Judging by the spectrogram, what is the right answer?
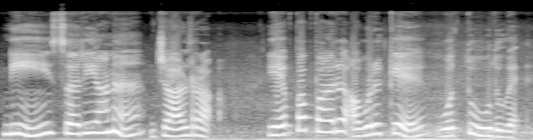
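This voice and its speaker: A woman's voice: medium pitch, slow pace, a little mellow, slight background noise, close to an everyday voice. A woman voicing a scolding mother. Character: scolding mother of a grown son.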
